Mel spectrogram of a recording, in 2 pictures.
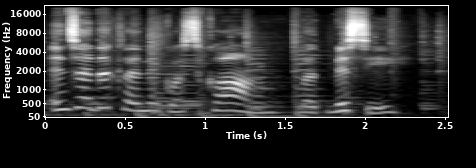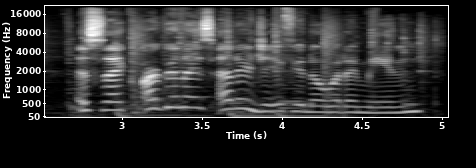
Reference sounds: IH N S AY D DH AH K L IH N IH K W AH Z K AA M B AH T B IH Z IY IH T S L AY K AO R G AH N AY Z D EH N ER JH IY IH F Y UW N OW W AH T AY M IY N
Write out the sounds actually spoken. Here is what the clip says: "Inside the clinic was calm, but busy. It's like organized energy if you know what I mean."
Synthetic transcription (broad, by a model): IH N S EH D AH K L IH N IH K W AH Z K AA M B AH T B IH S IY IH T S L AY K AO R G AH N AY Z EH N ER JH IY IH F Y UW N OW W AH T AY M IY N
